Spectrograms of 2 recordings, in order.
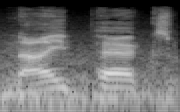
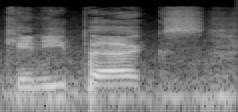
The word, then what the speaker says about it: Knipex: a review for the night pecks pliers wrench now before I go on it is actually pronounced Kinney pecks you know I know we think K's are silent but uh which McCullough that's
